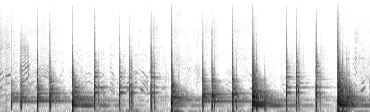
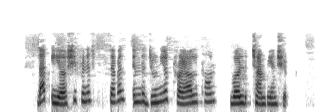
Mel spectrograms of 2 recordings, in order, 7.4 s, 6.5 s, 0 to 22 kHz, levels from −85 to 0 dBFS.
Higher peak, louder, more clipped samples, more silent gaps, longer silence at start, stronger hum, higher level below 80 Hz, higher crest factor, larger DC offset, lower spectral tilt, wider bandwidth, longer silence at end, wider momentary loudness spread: about the same, 0 dBFS vs -2 dBFS; about the same, -18 LUFS vs -18 LUFS; first, 0.3% vs under 0.1%; second, none vs 2.55-2.60 s, 4.35-4.60 s; second, 0.2 s vs 0.75 s; neither; first, -34 dBFS vs -64 dBFS; about the same, 18 dB vs 18 dB; neither; first, -8 dB/octave vs -5.5 dB/octave; first, 11 kHz vs 7.8 kHz; second, 0 s vs 0.75 s; first, 15 LU vs 10 LU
